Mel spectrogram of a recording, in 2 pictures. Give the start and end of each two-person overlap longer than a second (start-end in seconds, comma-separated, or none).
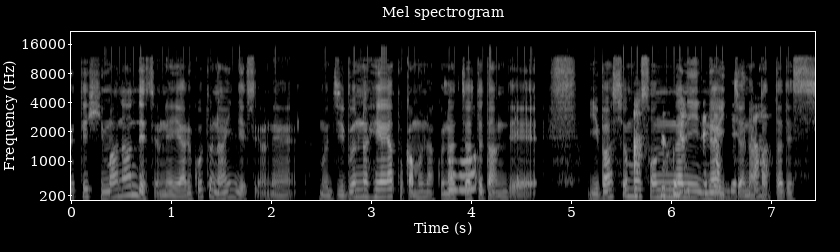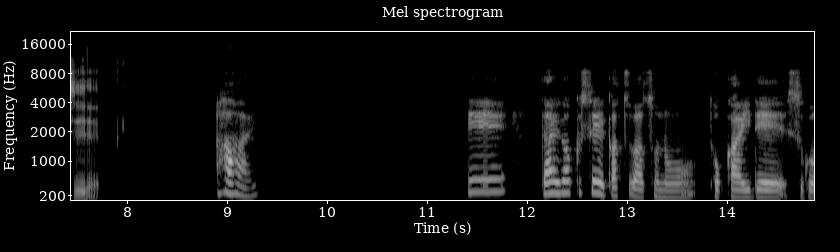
5.6-7.0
